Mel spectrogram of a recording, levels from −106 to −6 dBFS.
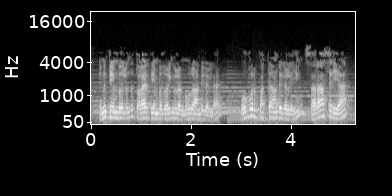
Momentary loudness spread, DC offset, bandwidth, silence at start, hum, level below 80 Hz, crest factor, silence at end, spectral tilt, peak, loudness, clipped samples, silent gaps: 7 LU; under 0.1%; 7.2 kHz; 0 s; none; -54 dBFS; 18 dB; 0 s; -7.5 dB/octave; -2 dBFS; -19 LUFS; under 0.1%; none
